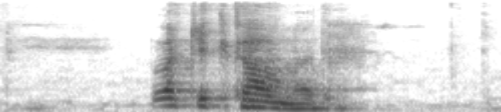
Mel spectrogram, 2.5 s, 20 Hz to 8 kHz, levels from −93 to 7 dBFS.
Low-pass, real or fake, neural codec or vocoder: 7.2 kHz; fake; codec, 16 kHz in and 24 kHz out, 1.1 kbps, FireRedTTS-2 codec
